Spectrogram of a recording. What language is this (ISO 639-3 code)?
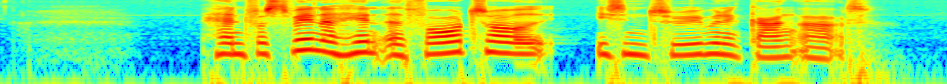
dan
